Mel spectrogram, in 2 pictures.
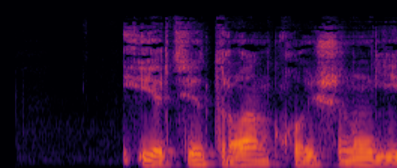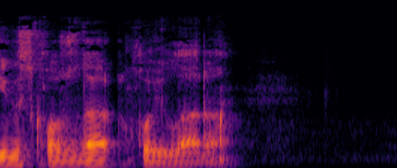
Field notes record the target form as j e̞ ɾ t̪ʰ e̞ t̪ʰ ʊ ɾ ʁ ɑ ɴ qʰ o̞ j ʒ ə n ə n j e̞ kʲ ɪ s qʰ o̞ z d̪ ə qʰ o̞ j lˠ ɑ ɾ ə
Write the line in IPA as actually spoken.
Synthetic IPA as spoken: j e̞ ɾ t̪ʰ e̞ t̪ʰ ʊ ɾ ʁ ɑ ɴ qʰ o̞ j ʃ ə n ə ɴ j e̞ ɡʲ ɪ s qʰ o̞ z d̪ ɑ qʰ o̞ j lˠ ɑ ɾ ə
